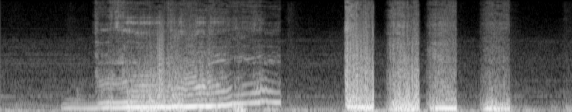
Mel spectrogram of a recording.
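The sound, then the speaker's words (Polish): A voice imitates huge pipes bursting high overhead: a rising, groaning strain builds for over a second, then four sharp, loud, forceful bursts follow in quick succession. “Wysoko ponad wami te potężne rury, które biegły, eksplodują, zalewając po prostu bryzgami migotu wszystko dookoła.”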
